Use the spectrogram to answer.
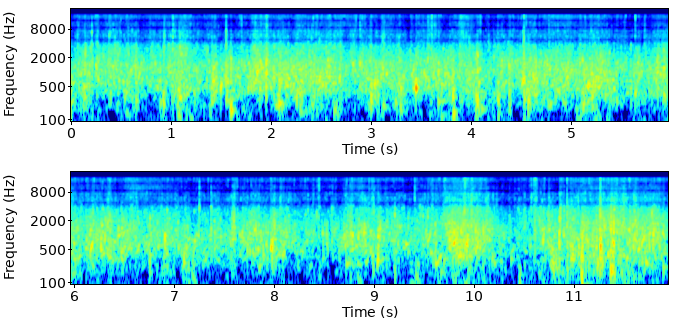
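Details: Steady gurgling and sloshing water with broadband splashing noise throughout, and no animal calls heard.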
